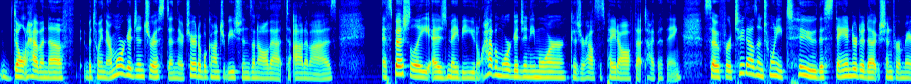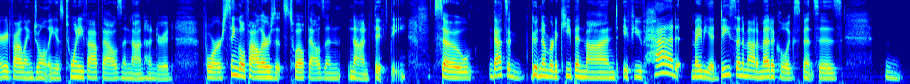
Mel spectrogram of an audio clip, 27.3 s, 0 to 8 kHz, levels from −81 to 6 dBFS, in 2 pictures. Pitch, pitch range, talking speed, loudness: 165 Hz, 155-185 Hz, 155 wpm, -25 LUFS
